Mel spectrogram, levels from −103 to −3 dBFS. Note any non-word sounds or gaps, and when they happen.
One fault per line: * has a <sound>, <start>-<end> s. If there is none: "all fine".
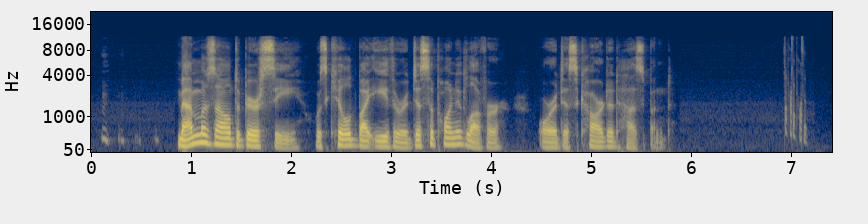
* has a laugh, 0.1-0.7 s
* has a chirp, 6.9-7.2 s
